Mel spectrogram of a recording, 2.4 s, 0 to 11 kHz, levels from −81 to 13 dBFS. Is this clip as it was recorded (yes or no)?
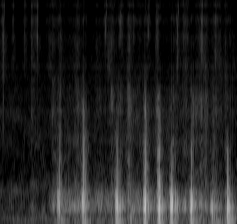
no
